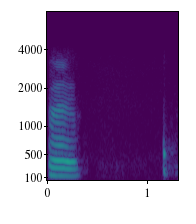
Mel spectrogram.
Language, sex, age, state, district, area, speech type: Manipuri, male, 18-30, Manipur, Churachandpur, rural, conversation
